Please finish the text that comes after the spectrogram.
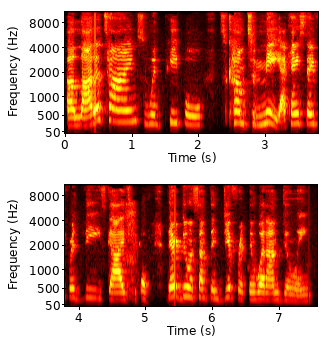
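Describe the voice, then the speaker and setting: Frank woman with a higher-pitched voice. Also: normal speed, hardly any pauses. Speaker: host, independent filmmaker. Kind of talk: panel chat, answering viewer questions.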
